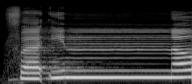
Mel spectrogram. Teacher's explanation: Fa innallah, la mad tabi'i muqaddar karena ada baris fathah tegak di atas huruf lam. Cara bacanya panjang lamnya 2 harokat.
